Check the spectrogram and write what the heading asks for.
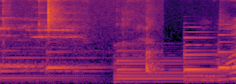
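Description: Background piano music: slow, soft chords, with new notes struck every half second or so.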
